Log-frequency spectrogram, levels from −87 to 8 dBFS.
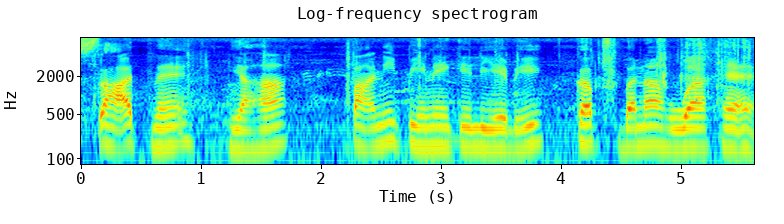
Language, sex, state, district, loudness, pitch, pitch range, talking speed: Hindi, male, Madhya Pradesh, Katni, -19 LUFS, 155 Hz, 150-165 Hz, 130 wpm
